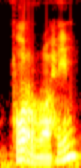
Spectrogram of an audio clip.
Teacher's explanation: cara membacanya tanwinnya masukkan kepada huruf ro dan ditahan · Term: idgham bila gunah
